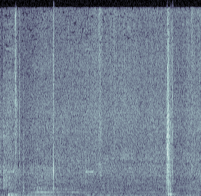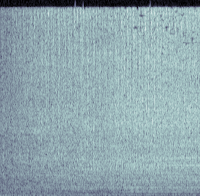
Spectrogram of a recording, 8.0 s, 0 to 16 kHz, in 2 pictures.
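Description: A 2004–2005 Nissan Altima's four-cylinder engine starts right at the beginning and settles into a steady idle, running after the fallen intake O-ring behind its vacuum leak has been replaced. A single sharp thump comes a little over three seconds in, and the engine sound grows louder over the last few seconds.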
